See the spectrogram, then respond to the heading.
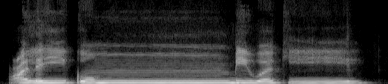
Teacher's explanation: ناک سے آواز نکلے گی، ہونٹ بند ہوں گے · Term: اخفا شفوی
